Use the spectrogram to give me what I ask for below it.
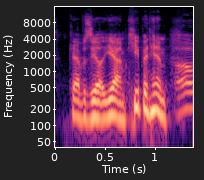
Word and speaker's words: Caviezel: Kabazinski? Cavaziel. Yeah, I'm keeping him. Oh, But okay. Caviezel.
